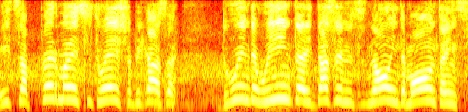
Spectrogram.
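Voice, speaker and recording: A man speaks loudly at an extremely high pitch with ordinary pitch variation. Noticeable background noise runs underneath. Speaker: video blogger. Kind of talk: walking vlog reportage. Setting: outdoors on a bridge. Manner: halting.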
